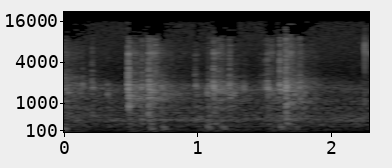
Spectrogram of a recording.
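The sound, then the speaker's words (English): Keys tapped on a computer keyboard while a password is typed in, a quiet, uneven run of soft clicks with a few slightly sharper strokes. “So we're just going to type the password.”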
